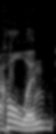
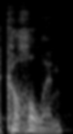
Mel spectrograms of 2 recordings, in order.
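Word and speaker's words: Cú Chulainn: You can say colon.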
